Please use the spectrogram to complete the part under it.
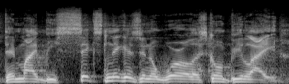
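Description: An American man chatting casually on a podcast with a very animated, swinging intonation. He is emphatic and repeats short phrases to press a point. Some ambient noise is audible behind him. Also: medium pitch, fairly quick.

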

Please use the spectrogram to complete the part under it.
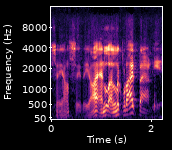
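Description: An actor in an old radio show playing a sharp, confident amateur detective. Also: male voice, lowish voice, very animated, quick pace, husky, exaggerated voice. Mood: investigating. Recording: old radio recording with faint noise.

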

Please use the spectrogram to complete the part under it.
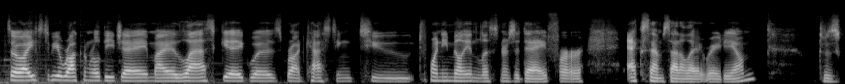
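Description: Animated woman guest, dry close sound. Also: low voice, normal speed, dry recording, soft background music. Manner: animated, laughs often, says "like" and "right". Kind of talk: casual storytelling interview.

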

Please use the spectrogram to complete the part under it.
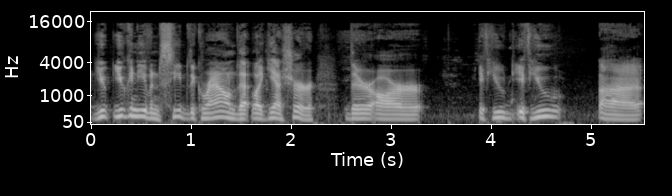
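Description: A man in a casual political discussion, rambling with many fillers and restarts. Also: mid-range voice. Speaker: podcast guest.

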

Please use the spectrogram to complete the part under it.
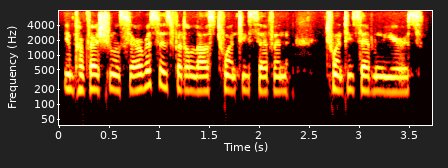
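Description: A woman in her fifties from rural Ireland, an engineering company director, is a guest in a podcast interview and often repeats words and restarts sentences. Her Irish-accented voice is medium-pitched, mellow and brisk with little pitch movement, on a dry, rough recording.

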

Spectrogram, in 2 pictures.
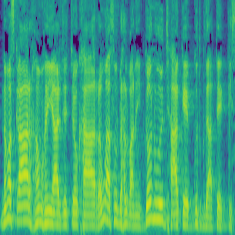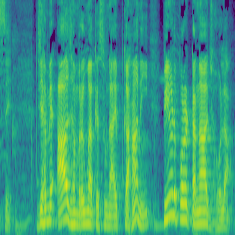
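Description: A man's voice: on the high side, animated, unhurried, a bit bright, faint music behind. A man with a Bhojpuri accent, a radio host narrating a humorous folk tale in a chatty, playful way, talking to his listeners like friends. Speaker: radio jockey and storyteller.

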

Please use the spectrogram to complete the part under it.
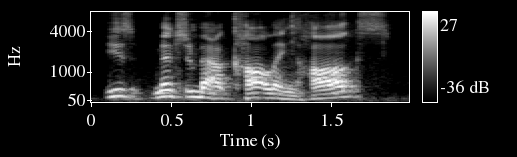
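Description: A man's voice: on the high side, expressive, moderate pace. A man co-hosting a podcast with casual, jovial, teasing banter and questions for the guest. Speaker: podcast co-host.

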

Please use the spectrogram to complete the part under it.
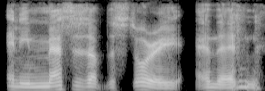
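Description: A man who produces talk show segments, chatting casually and telling lively anecdotes with frequent laughter. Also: lowish voice, a little slow, dry recording, highs cut off. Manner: animated, laughs often, acts out voices in anecdotes. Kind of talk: casual storytelling chat.

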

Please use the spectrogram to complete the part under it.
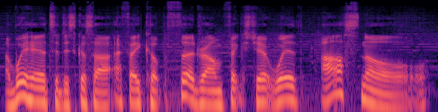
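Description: A man hosting a football podcast, steering the chat with steady questions and stats. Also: mid-range voice, normal speed, vocal fry, soft background music. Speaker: podcast host. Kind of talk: casual sports chat.

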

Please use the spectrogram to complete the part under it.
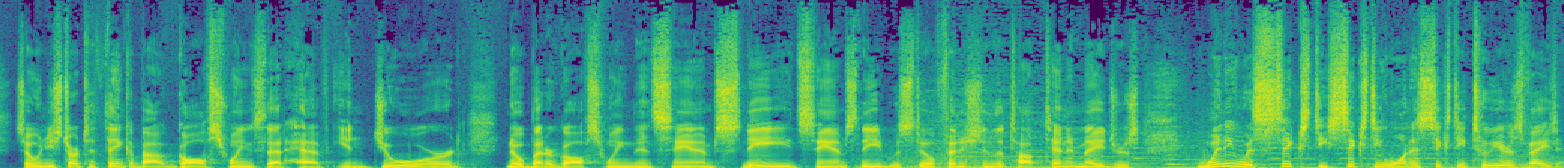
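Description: A man working as a golf commentator, analysing play in a measured, emphatic way and repeating key phrases. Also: mid-range voice, a bit bright.

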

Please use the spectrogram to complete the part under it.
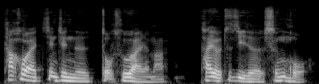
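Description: A man with a Taiwanese Mandarin accent, a police officer telling stories in a rapid, animated way, mixing in Hokkien phrases. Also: a little high, no echo. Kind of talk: casual storytelling.

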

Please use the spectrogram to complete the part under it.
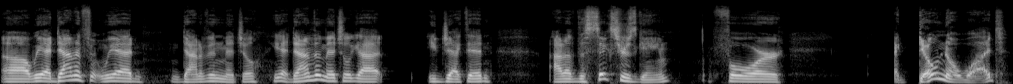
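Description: A man's voice: mid-range voice, animated, measured pace, long pauses, no echo, studio quality. An American man hosting a solo podcast with casual, rambling sports commentary, repeating himself and swearing freely in slangy talk. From Michigan, United States. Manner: rambling and repetitive. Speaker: podcast host.

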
